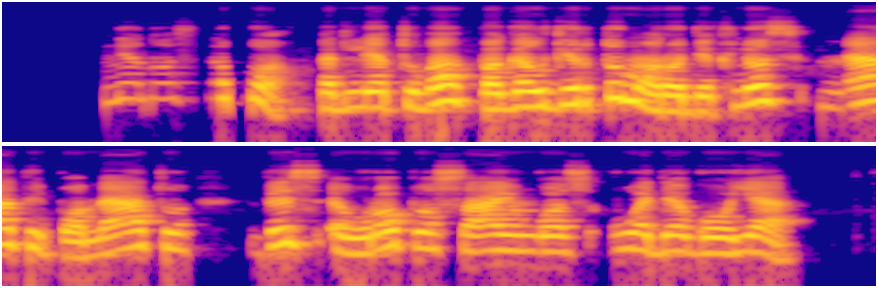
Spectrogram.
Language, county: Lithuanian, Utena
